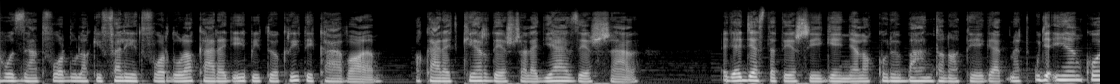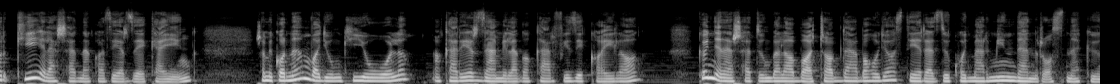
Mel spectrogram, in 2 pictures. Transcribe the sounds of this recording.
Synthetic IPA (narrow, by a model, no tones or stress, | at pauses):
ɦo̞zːaːt̪fo̞rd̪ulɒkifɛleːt̪fo̞rd̪ulɒkaːɾɛɟːeːpiːt̪øːkrit̪ikaːvɒ̰l | ɒkaːɾɛɟkeːrd̪eːʃːɛlɛɟjɛlzeːʃːɛ̰l | ɛɟːɛɟːɛst̪ɛt̪eːʃiiɡeːɲːɛlɒkːo̞ɾøːbaːnt̪ɒnɒt̪eːɡɛd̪mɛrt̪uɟɛʔijɛŋko̞rkʰieːlɛʃhɛt̪nɛkɒzeːrzeːkɛjiŋkeʃɒmiko̞rnɛɱvɒɟuŋkjoːl | ɒkaːɾeːrzɛlmilɛɡɒkaːrfizikɒjilɒɡ | kø̞ɲːɛnɛʃhɛt̪yŋɡ̚bɛlɛɒbːɒːt͡ʃɒb̚d̪aːbɒɦo̞ɟɒst̪eːɾɛzːykho̞ɟmaːrmind̪ɛnro̞̰snɛkyŋ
